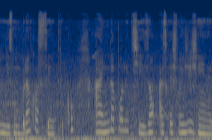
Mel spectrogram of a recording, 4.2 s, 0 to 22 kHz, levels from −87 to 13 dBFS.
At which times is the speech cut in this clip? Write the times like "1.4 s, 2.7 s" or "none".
none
